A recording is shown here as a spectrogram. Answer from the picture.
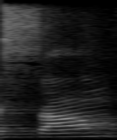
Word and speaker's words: Psalm: Poem का नाम है द साम ऑफ लाइफ। इसमें पी साइलेंट है, ठीक है।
